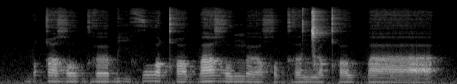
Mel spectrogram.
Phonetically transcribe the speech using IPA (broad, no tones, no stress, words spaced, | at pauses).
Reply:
bʊqɐʁoː ɡʱœːɓiːfoːqʰoː ba ʁuŋœː χʊɡʱɐŋ͡ǀøqʰuː baː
